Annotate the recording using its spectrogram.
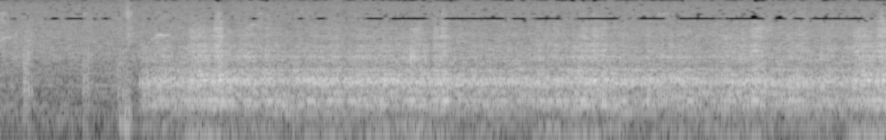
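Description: A wooden crate scrapes along a hard floor.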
